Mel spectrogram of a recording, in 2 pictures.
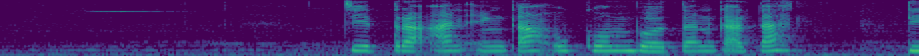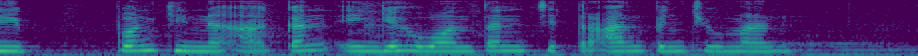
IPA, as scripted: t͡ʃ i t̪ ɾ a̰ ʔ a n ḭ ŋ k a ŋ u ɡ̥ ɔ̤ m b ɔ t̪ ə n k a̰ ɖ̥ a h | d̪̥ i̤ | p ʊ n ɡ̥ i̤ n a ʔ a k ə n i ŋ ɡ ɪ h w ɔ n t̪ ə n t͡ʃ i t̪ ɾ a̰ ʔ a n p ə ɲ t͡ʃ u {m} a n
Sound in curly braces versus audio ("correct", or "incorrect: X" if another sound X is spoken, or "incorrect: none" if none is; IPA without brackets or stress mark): correct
